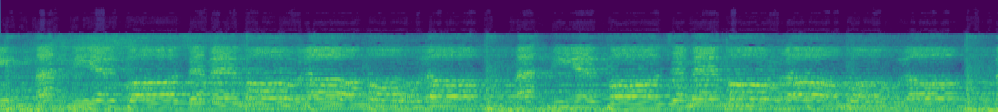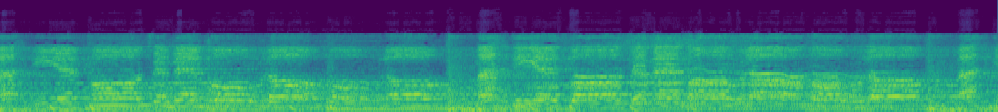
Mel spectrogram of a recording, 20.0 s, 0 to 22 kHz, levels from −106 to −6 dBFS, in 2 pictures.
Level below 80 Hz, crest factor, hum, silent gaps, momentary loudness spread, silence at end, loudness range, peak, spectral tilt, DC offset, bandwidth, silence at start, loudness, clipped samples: -44 dBFS; 16 dB; none; none; 4 LU; 0 s; 1 LU; -10 dBFS; -5.5 dB/octave; under 0.1%; 6.4 kHz; 0 s; -25 LUFS; under 0.1%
